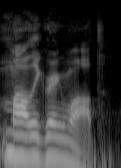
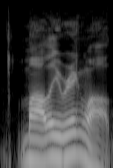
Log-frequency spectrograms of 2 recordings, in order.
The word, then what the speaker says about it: Molly Ringwald: But anyway, she was Molly Gringwald.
